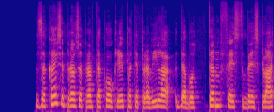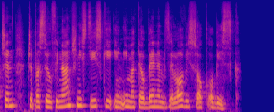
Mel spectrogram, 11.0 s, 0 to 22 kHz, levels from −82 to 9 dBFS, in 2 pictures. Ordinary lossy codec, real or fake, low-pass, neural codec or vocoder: none; fake; none; codec, 44.1 kHz, 7.8 kbps, Pupu-Codec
